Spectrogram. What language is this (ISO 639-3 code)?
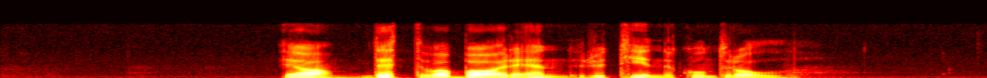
nor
